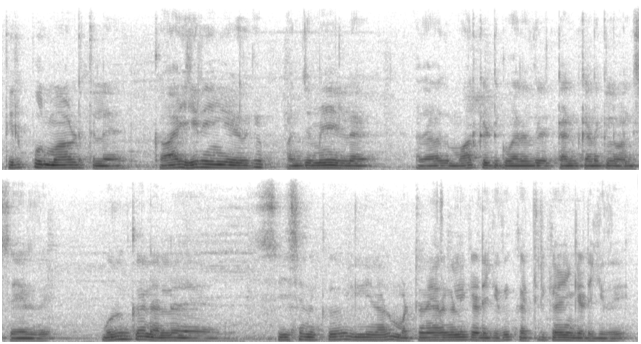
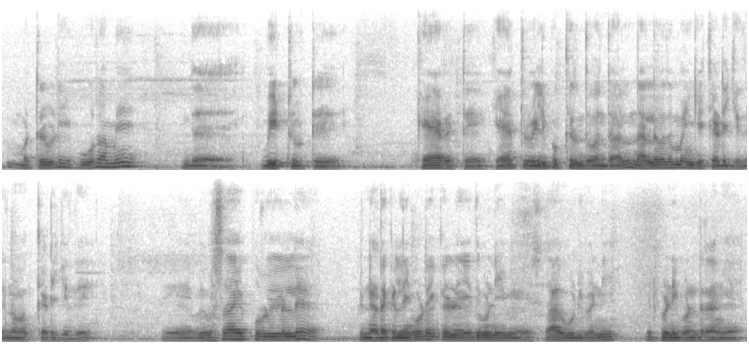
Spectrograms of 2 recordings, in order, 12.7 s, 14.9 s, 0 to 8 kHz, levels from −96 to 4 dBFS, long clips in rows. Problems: constant background noise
